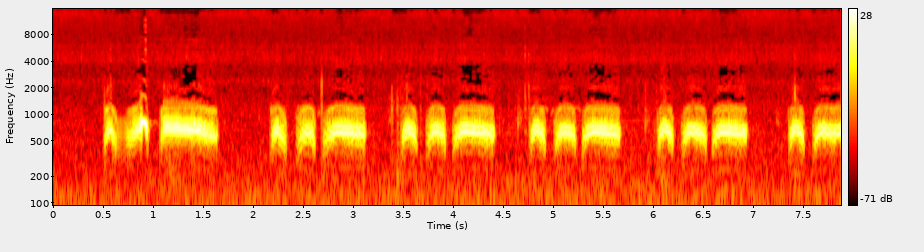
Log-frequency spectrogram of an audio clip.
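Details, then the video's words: Spotted dove, a young bird that has just begun calling, tried out in the forest; dense series of low cooing phrases, short double notes followed by longer hoarse coos, packed closely over eight seconds in a quiet background. "Tiếng chim cu gáy mới nổi thử rừng"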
